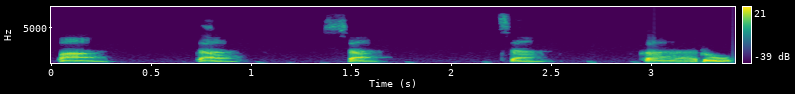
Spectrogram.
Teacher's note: 예사소리로 시작하면이 뒤에 있는 어미를 된소리로 발음합니다 당연히 뒤에 있는 거죠 뒤에 있는 예사 소리를 된소리로 발음 합니다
